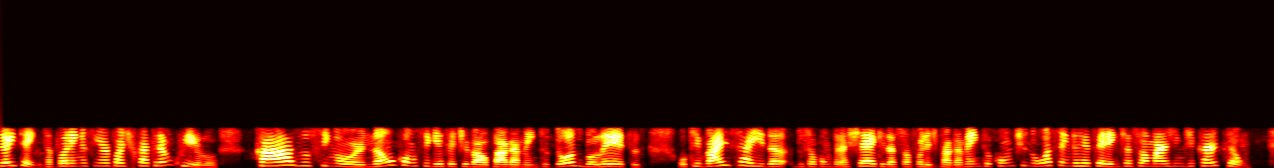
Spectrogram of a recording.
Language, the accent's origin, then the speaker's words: Portuguese; São Paulo, Brazil; Eu sou de São Paulo.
